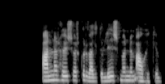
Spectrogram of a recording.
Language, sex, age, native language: Icelandic, female, 30-39, Icelandic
